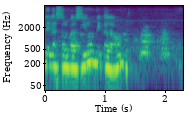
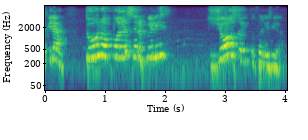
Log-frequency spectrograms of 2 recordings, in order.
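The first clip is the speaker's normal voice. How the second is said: más alto, más fuerte y lento; proclamación fuerte; 7 semitones higher, 7 dB louder than usual. Acted. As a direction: declarar la voz de Dios con fuerza. Voz de Dios proclamada. (el predicador da voz a Dios, proclamando fuerte)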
